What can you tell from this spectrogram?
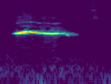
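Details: Adult man with Tourette syndrome that began about four years earlier after seizures and brain swelling, with motor and vocal tics and a stammer that followed a loss of speech; whistling vocal tic.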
